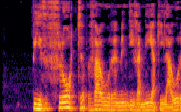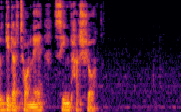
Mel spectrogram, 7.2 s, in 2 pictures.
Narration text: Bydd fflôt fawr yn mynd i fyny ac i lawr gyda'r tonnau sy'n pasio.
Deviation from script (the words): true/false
false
